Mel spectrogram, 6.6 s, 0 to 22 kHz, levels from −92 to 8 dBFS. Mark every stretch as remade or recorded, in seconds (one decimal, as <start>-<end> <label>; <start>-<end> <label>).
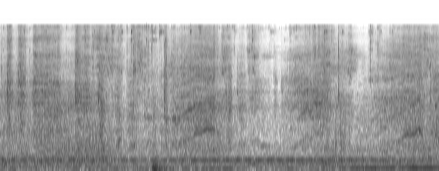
0.0-6.6 recorded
